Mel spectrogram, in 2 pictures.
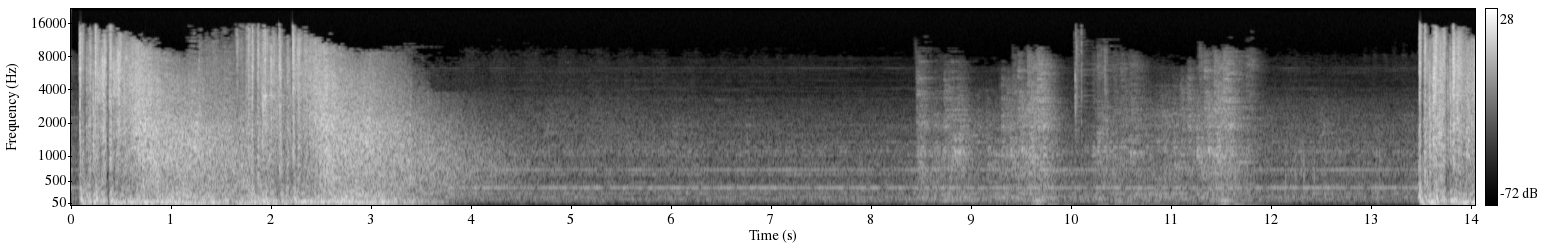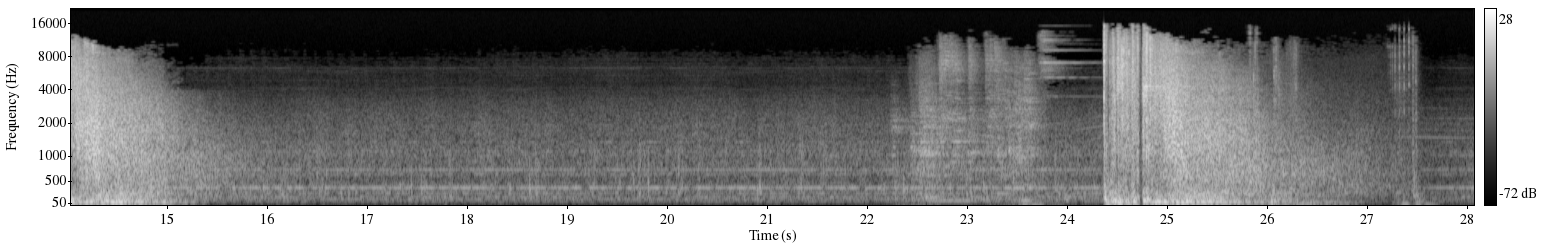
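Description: Heavy naval guns fire in loud booming salvos that rumble and fade.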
